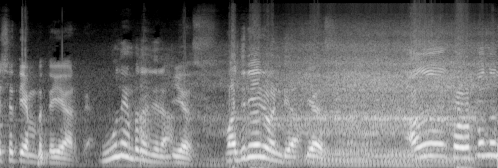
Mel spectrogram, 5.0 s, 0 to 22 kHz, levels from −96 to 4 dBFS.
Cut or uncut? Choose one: uncut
